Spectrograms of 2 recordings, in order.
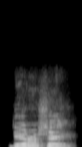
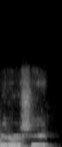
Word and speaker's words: DesRochers: DesRochers. Yep. DesRochers.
